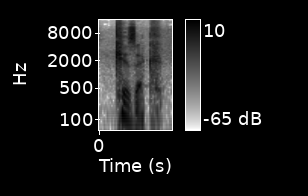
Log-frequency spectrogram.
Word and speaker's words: XKSZX: You know that this village is spelled in your language XKSZX. Manted is a very complicated language. It's mostly buzzes and clicks, and it's lots of fricatives and mostly sibilants. The closest way that you can pronounce this, the name of this village, this small town, is Kizik.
